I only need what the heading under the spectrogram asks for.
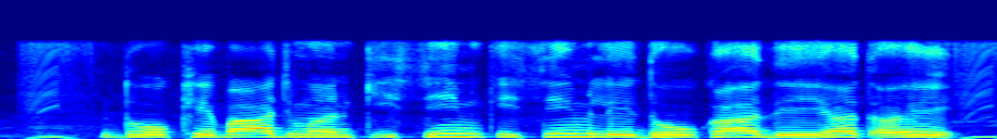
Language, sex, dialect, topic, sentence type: Chhattisgarhi, male, Northern/Bhandar, banking, statement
